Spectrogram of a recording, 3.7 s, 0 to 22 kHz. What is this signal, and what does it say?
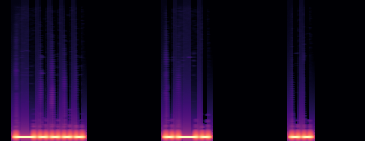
Morse code, heard as a keyed tone, about 20 wpm, spaced as for 8 wpm, 700 Hz. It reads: 6RI
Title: 127 Lesson 21e - Number 6 - Three Characters 20wpm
